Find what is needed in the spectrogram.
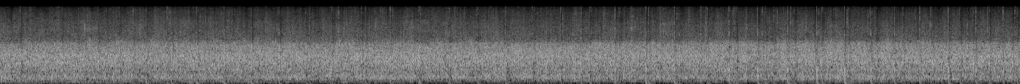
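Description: A roomful of people applauding steadily after a speech: many hands clapping, sustained without a break.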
